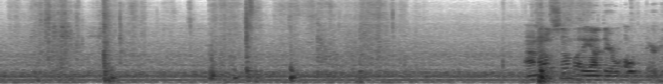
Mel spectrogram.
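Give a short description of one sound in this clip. Cardboard rustles and crinkles as a box is handled.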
